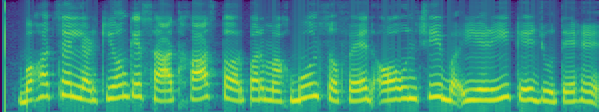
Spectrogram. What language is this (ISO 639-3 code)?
urd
